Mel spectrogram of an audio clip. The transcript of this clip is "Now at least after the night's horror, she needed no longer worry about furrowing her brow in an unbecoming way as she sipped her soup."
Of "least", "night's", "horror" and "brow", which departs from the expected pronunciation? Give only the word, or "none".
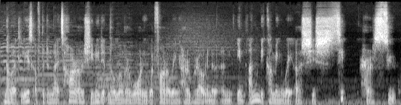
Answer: none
